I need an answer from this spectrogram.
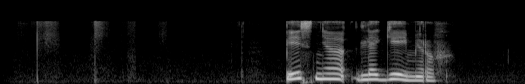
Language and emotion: Russian, neutral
